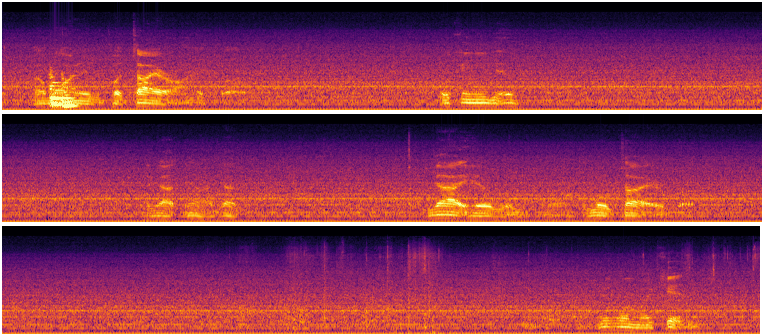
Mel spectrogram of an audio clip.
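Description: A middle-aged man talks calmly and close by, in short bursts with pauses.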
